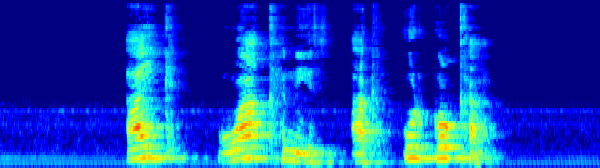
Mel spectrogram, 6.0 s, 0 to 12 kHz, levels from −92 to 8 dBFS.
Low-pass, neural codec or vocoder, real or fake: 10.8 kHz; none; real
